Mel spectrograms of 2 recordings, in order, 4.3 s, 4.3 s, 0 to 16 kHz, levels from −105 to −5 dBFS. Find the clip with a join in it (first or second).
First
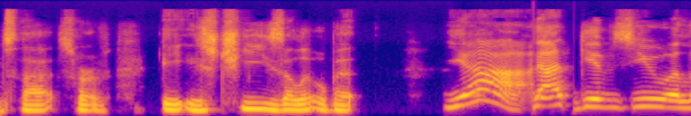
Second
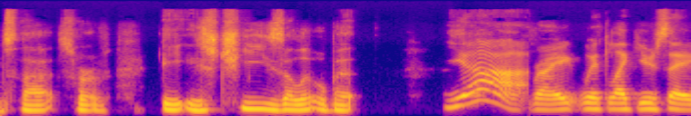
second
